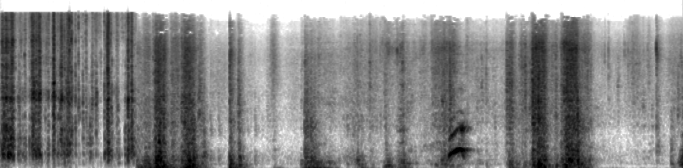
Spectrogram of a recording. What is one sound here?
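Dry straw packing rustles as it is lifted.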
